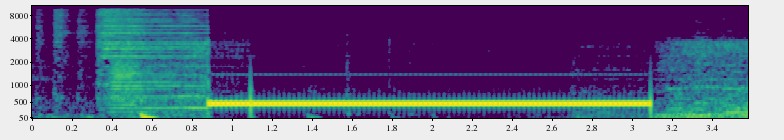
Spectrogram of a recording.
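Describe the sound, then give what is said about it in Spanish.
A steady telephone line tone plays while a call is being placed, one unbroken, level hum lasting about two seconds, with softer noises before and after it. “Así que ahí se está marcando, no haga ruido.”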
